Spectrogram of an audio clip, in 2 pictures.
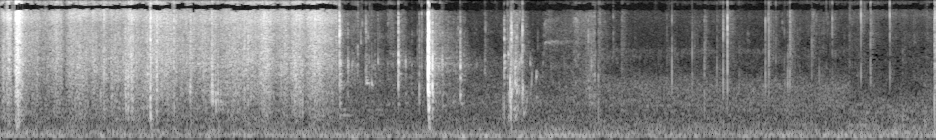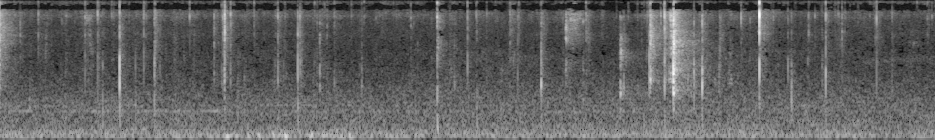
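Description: A plastic bag crinkling for about three seconds, then a wood campfire crackling with scattered sharp pops over a steady low rumble; one loud snap comes about four seconds in.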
